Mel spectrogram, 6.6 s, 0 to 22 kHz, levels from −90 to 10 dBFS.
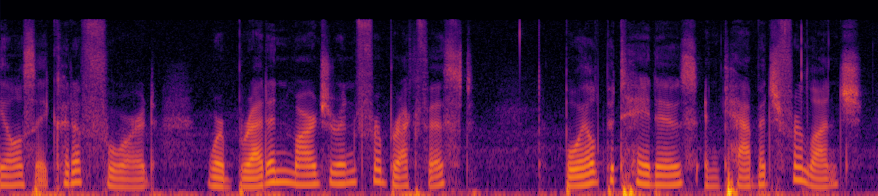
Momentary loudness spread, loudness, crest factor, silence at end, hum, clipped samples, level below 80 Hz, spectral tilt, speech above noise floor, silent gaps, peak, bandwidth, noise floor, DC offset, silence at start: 9 LU; -22 LUFS; 22 dB; 0.15 s; none; under 0.1%; -26 dBFS; -5.5 dB/octave; 22 dB; none; 0 dBFS; 15.5 kHz; -43 dBFS; under 0.1%; 0 s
